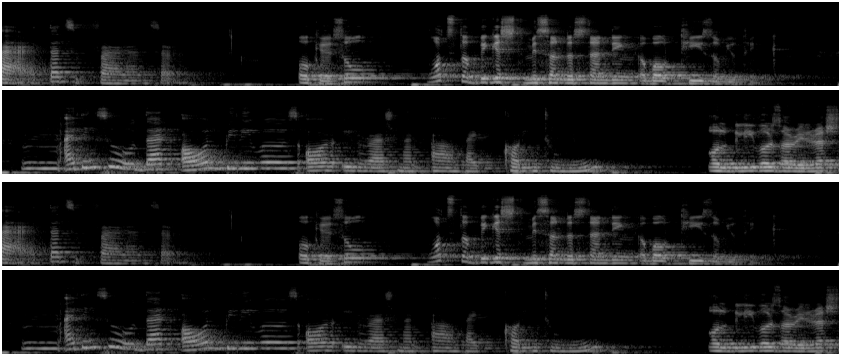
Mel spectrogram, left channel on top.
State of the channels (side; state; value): right; quieter; 4.3 dB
